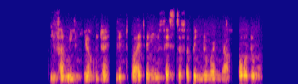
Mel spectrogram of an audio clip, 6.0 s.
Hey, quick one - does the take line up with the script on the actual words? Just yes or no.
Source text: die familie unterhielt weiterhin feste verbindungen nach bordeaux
yes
